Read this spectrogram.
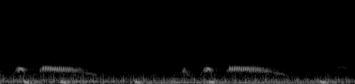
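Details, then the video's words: In wind and rain, a spotted dove gives two phrases, each a quick short note and then a drawn-out coo that slides down at the end. A constant deep rumble sits underneath. "nghe cu gáy gù cả ngày"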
